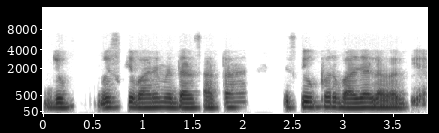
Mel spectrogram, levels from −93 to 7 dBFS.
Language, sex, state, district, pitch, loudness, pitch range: Hindi, male, Bihar, Supaul, 135 Hz, -18 LUFS, 130-145 Hz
